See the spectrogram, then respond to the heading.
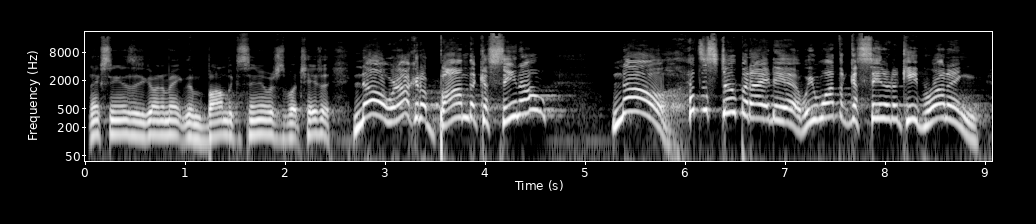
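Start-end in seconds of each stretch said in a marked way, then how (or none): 2.7-7.2 exasperated objection. Acted. High exasperated protest against Chase's plan to bomb the casino. 7.2-9.0 "We want the casino" pitched much higher, pushed; exasperated insistence. Acted. High insistent reply that the casino must keep running. Rejecting Chase's bombing plan.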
